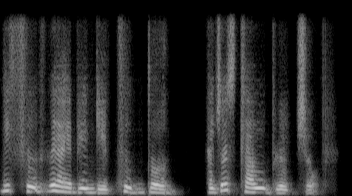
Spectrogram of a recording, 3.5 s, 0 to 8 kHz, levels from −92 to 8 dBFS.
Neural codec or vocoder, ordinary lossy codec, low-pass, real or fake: codec, 16 kHz, 0.5 kbps, FreqCodec, smaller model; none; 7.2 kHz; fake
